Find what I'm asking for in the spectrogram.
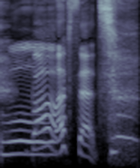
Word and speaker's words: Lefsetz: How would you pronounce that last name? – Lefsetz? – Bob Lefsetz. – Does that sound right? – Yeah, we're just going to call him Bob. – Bob. – Even though we're not on first name basis. Oh, now I have to say it again. Who wrote in his Lefsetz letter. – Lefsetz. I guess it's, I think you're adding some syllables.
